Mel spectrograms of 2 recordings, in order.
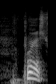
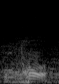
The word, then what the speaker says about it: Prost: When I was young it was Pro. Yeah. And then when I started to go motor racing it was Prost, because I think it was easier for them to pronounce that.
